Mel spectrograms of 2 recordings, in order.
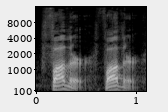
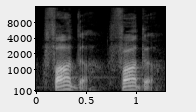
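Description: First: It is said with an American accent. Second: It is said with a British accent. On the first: "美国人会读，把后面的儿化音还是比较强啊" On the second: "但是英国人会读成father"

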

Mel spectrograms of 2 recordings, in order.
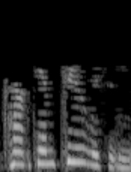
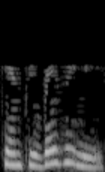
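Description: First: The word to is said fully and heavily. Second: The word to is weak and reduced. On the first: The speaker calls it wrong. "你不要读成came to visit me 哈，读那么重" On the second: The speaker calls it right. "后面这个to 是做一个弱读的"

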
